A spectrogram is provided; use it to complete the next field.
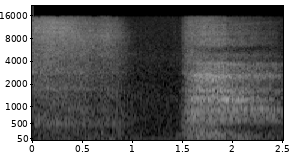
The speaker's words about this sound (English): When you take another nice, big, deep, relaxing breath,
